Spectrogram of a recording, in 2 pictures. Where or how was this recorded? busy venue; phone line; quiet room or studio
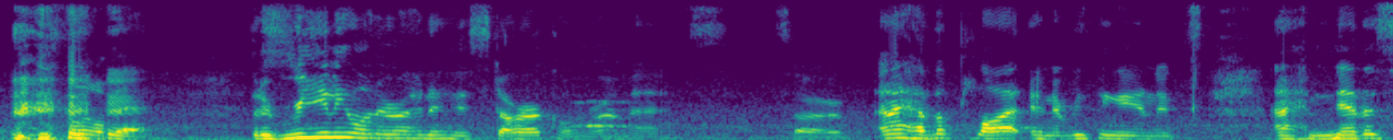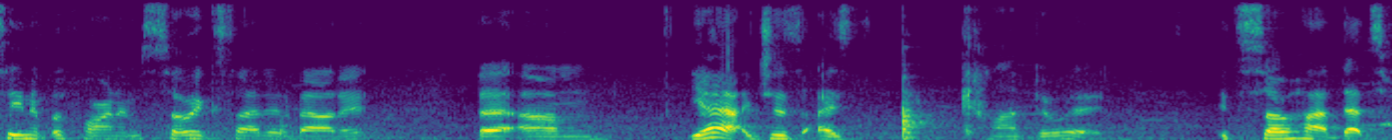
busy venue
